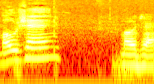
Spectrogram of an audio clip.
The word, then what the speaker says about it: Mojang: They have mentioned that they want to get Minecraft on here, and the thing is that how do you pronounce the developer's name? Mojang.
